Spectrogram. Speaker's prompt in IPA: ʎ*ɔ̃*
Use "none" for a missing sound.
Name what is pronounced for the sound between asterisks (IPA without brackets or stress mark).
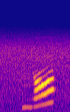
ɔ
